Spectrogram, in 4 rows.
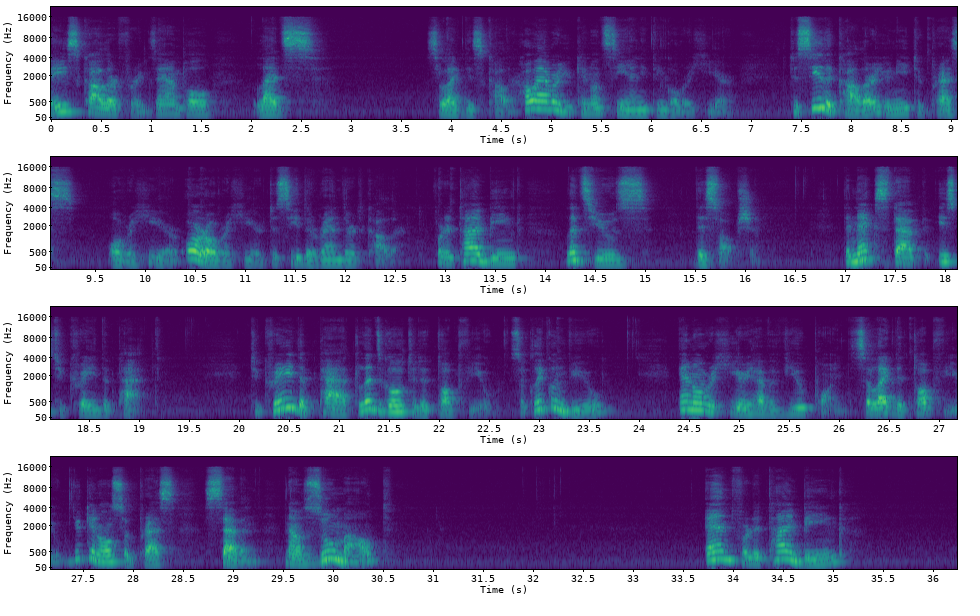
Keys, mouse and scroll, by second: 8.6 click, 10.5 click, 12.9 click, 23.0-26.1 drag, 30.0-31.7 scroll down 4, 31.7-34.7 scroll down 1.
